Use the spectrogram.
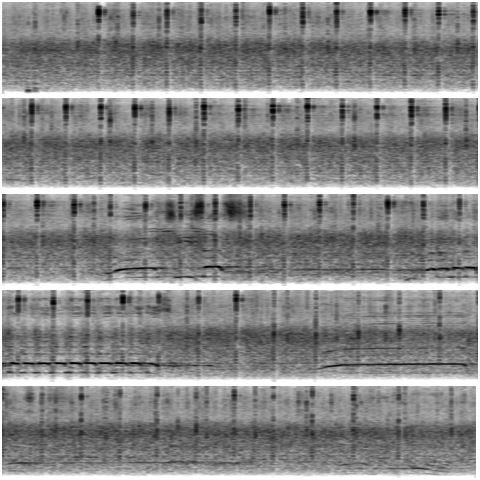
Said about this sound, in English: Let's give Jesus a great big hand clap of praise.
